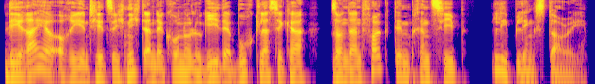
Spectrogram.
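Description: A man's voice: on the low side, no room sound, studio quality. A man reading a scripted promo introduction as announcer.

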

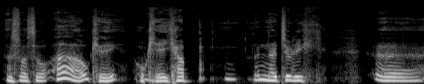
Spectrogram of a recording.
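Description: An older man with an American accent talks as a guest in halting, searching German. He is a native English speaker and laughs easily. His voice is mellow and the sound is dry and close. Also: high-pitched, husky, no echo. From Louisiana, USA. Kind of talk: casual interview chat.

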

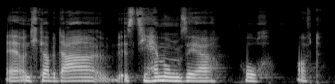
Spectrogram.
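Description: A woman's voice: sits low, level tone, measured pace, creaky, a little mellow. A woman in her late twenties co-hosting a podcast, chatting frankly but a little bashful. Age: late 20s. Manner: bashful, laughs easily. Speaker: podcast co-host. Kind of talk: frank casual conversation.

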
